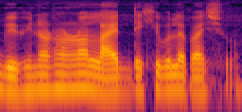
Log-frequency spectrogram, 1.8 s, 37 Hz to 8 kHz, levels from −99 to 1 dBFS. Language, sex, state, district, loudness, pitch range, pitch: Assamese, male, Assam, Hailakandi, -21 LUFS, 100-110 Hz, 110 Hz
